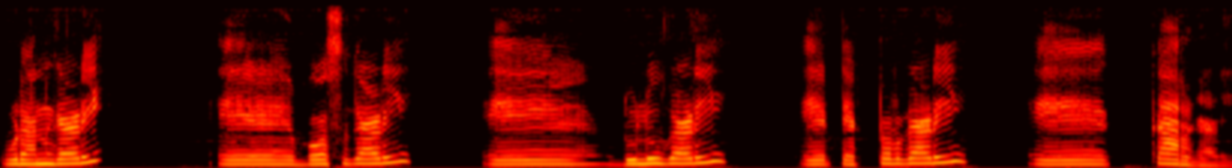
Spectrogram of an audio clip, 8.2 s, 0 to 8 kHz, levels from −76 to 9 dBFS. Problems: background sounds at intervals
